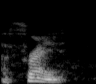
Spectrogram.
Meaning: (verb) 1. To startle from quiet; to alarm 2. To frighten; to scare; to frighten away; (noun) 1. The act of suddenly disturbing anyone; an assault or attack 2. A tumultuous assault or quarrel
- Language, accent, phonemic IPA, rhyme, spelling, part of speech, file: English, Southern England, /əˈfɹeɪ/, -eɪ, affray, verb / noun, LL-Q1860 (eng)-affray.wav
